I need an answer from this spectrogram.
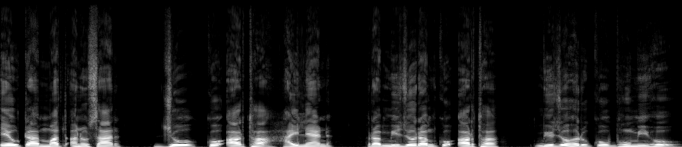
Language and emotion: Nepali, neutral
